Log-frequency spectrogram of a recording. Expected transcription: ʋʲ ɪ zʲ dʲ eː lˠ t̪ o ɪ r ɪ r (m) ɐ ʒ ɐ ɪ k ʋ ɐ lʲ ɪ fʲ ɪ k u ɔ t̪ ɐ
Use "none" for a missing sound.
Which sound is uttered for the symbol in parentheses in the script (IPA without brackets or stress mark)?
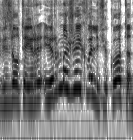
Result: m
